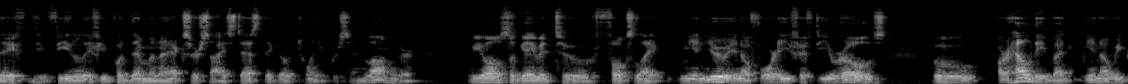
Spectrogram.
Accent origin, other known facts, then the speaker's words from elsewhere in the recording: India; the early life antibiotic usage as a kid growing up in India that probably did most of the damage for me.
